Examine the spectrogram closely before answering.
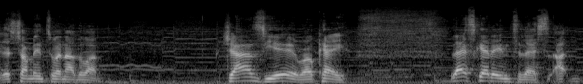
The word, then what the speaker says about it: Jiren: as well whilst we're here why not it's pronounced Jazz year okay Jazz here okay thanks for uh doing it in that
